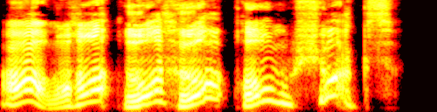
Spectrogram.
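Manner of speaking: loud, squeaky, very high, dopey cartoon-style voice. Asked to do a Goofy impression, trying it out, Goofy voice. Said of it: "Give us a Goofy".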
